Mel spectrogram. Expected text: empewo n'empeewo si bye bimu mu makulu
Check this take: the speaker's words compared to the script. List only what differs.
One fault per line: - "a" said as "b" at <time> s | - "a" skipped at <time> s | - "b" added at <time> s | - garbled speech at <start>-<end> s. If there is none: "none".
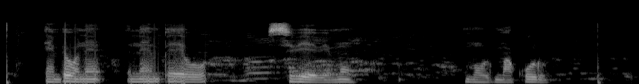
none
